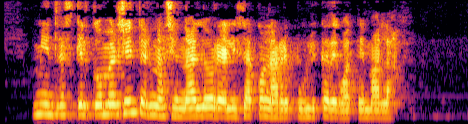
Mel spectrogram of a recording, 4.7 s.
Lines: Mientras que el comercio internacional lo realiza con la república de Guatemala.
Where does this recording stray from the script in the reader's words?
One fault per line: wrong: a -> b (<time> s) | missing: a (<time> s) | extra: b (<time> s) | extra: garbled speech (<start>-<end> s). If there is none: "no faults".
no faults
